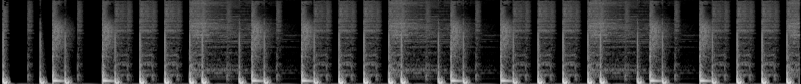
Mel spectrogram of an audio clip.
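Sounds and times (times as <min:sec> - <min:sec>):
fast rhythmic drum loop: 0:00.0 - 0:07.9.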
